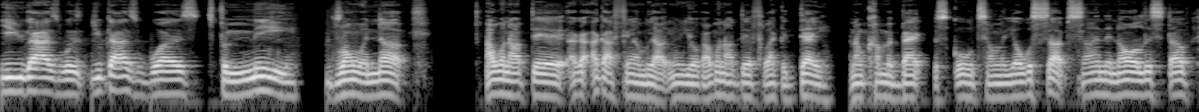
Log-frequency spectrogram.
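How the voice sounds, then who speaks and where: A man with a Philadelphia accent, fairly low in pitch, at a moderate pace with fairly even intonation, in a very clean recording with a silent background. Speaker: podcast interviewer. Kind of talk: interview chat.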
